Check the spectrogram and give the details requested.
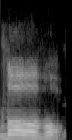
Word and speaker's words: Louisville: You probably pronounce every single syllable and every single vowel. Because that's how you enunciate when you talk. Yes, ma'am. Louisville. See it? I knew it. I knew you would say it like that. Every little vowel. Yeah. So if you want to sound like you're from here or if you've been here before, just be like Louisville.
